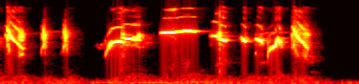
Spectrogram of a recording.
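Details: Song of an Oriental magpie-robin for captive-bird voice training: rapid down-sweeping chirps, rising whistles, a long pure high whistle, then a burst of varied sharp notes, all loud and clear.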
